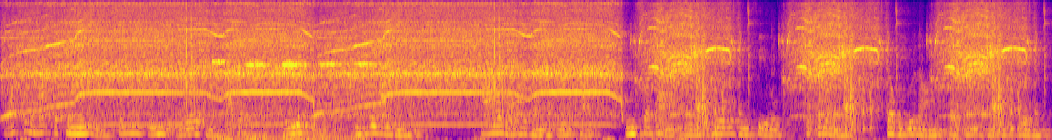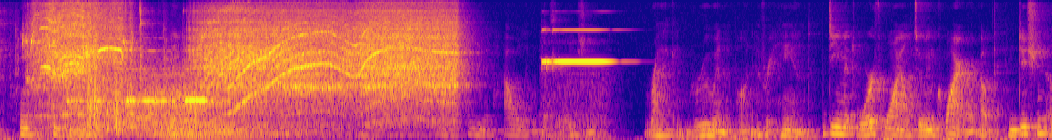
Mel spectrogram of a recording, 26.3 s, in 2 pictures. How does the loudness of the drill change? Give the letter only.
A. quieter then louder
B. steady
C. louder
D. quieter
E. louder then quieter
B.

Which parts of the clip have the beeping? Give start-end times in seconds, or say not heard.
2.6-4.5, 13.9-15.6, 19.9-20.9.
